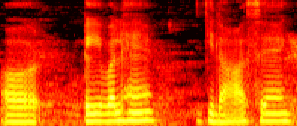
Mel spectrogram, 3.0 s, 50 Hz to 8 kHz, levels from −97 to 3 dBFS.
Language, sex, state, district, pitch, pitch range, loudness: Hindi, female, Punjab, Pathankot, 180 Hz, 175-185 Hz, -17 LUFS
